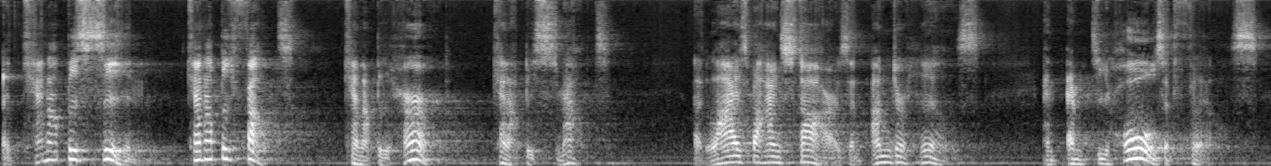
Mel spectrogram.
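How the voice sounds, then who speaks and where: A man's voice: mid-range voice, very animated, a bit bright, pitched above the performer's own voice. A man voicing a wretched, sneaky cave creature in a storybook reading, hissing and spluttering as he draws out his words. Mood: eerie riddling. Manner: slow, drawn-out muttering with sudden shrieks. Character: wretched, sneaky, hungry cave-dwelling creature, lonely and nasty. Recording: cavernous hall reverb.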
